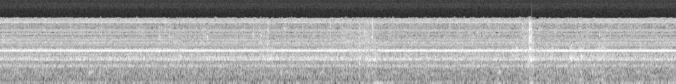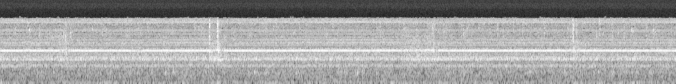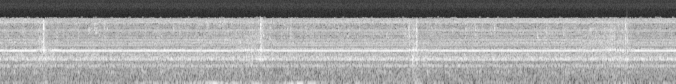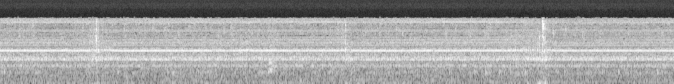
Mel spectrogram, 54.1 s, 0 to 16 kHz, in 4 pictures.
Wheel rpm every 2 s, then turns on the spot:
0, 0, 0, 10, 0, 0, 0, 0, 0, 0, 0, 0, 0, 0, 0, 0, 0, 0, 0, 10, 0, 0, 0, 0, 0, 10, 0.
38-40 50-52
